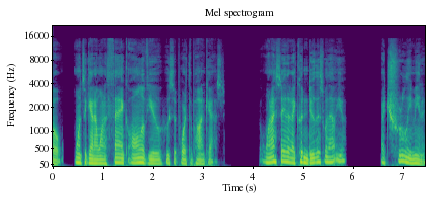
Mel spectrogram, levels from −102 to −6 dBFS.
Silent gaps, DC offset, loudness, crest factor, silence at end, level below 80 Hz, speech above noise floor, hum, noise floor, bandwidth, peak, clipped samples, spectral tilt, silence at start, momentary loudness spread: 3.55-4.10 s, 5.89-6.53 s; under 0.1%; -24 LUFS; 16 dB; 0 s; -48 dBFS; over 67 dB; none; under -90 dBFS; 13.5 kHz; -6 dBFS; under 0.1%; -7.5 dB/octave; 0 s; 10 LU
